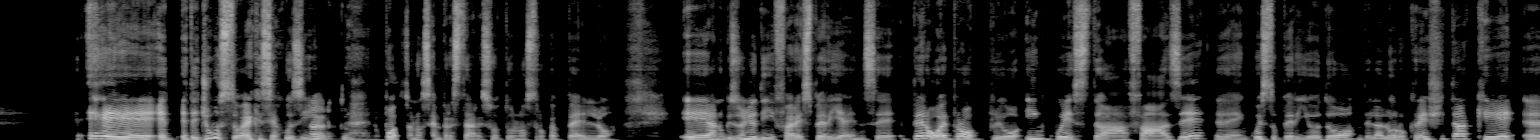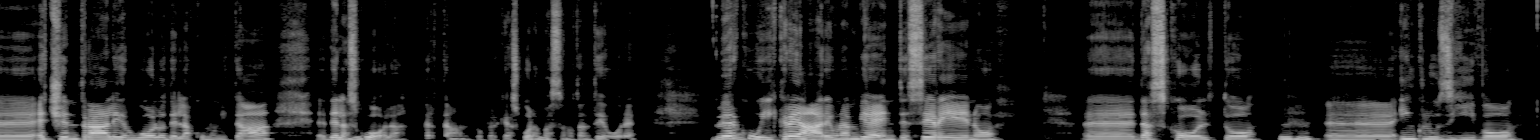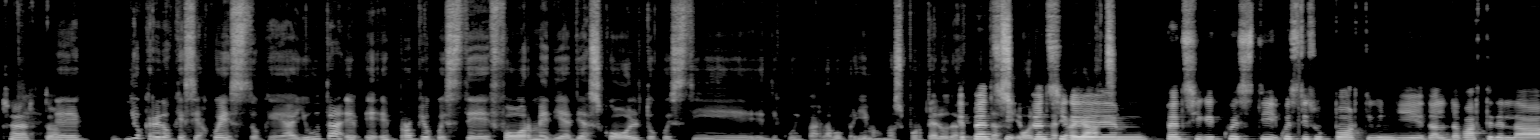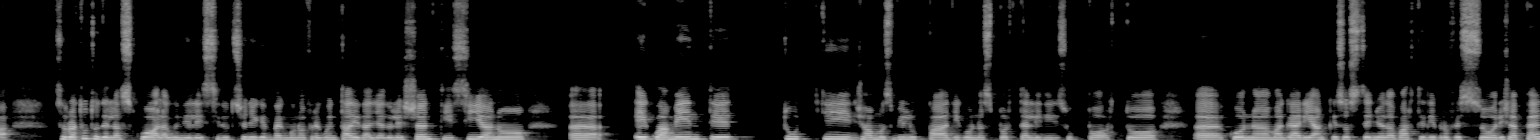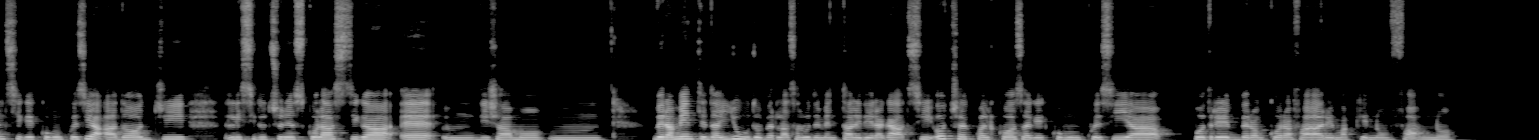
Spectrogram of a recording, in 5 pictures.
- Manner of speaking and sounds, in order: tapping; "proprio" said as "propio"; other background noise; "cioè" said as "ceh"
- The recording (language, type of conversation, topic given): Italian, podcast, Come sostenete la salute mentale dei ragazzi a casa?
